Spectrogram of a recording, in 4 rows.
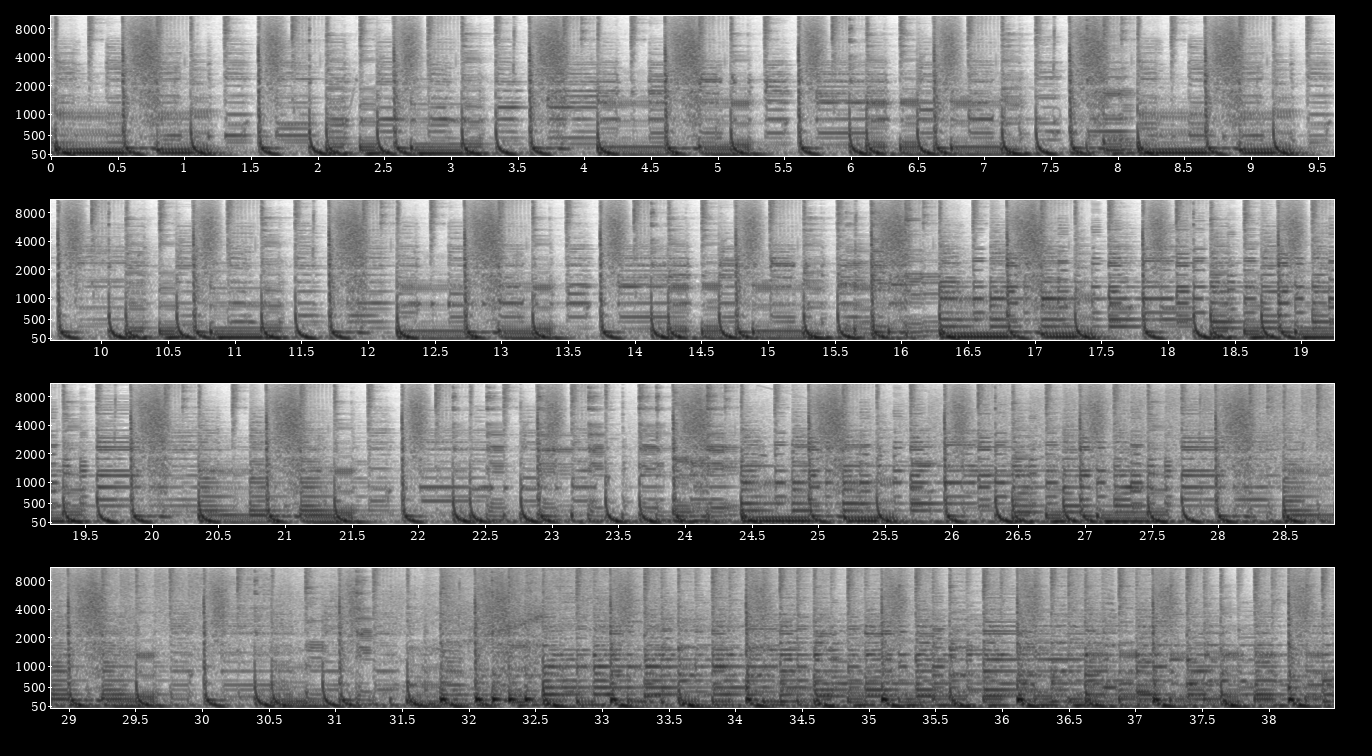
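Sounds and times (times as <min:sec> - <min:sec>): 
slap bass funk: 0:00.0 - 0:38.4.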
